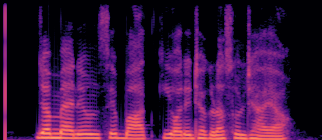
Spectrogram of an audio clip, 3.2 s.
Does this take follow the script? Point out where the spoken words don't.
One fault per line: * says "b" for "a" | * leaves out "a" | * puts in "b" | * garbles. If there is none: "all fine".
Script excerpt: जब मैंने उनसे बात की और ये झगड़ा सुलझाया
all fine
